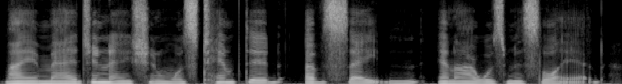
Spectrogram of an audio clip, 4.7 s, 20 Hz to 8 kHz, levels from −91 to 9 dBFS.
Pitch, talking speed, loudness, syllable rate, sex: 170 Hz, 130 wpm, -23 LUFS, 4.1 syllables/s, female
